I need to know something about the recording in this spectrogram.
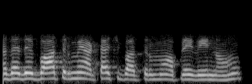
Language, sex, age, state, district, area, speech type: Tamil, female, 30-45, Tamil Nadu, Krishnagiri, rural, conversation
